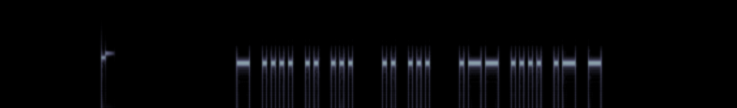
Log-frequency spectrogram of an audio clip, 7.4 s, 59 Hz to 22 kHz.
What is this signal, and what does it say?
Morse code, heard as a keyed tone, about 28 wpm, 700 Hz. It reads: THIS IS WHAT
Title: Sets of 3 Words 28wpm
